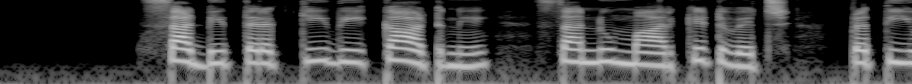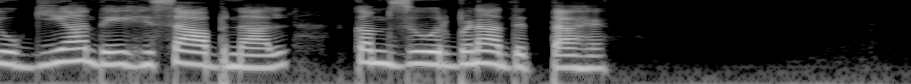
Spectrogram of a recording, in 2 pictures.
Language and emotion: Punjabi, sad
